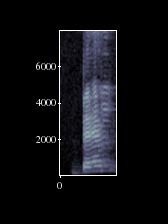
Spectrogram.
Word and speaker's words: bel: e double l e bell masculine and bell feminine are pronounced the same and it's exactly the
